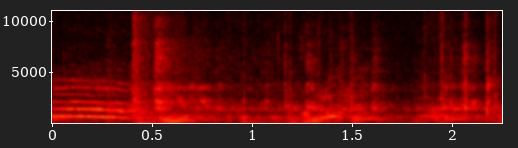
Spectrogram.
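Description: A man's wailing cries: one drawn-out call that rises and falls in pitch, then two short upward-sliding cries.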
